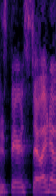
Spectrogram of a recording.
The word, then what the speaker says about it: Bairstow: That's like my one Achilles heel, where Well, it's and like it's yeah, it sounds like bear, but isn't written like bear.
